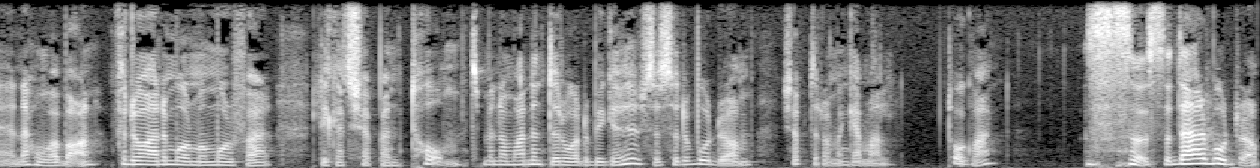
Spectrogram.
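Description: The voice has a dark, mellow tone with vocal fry and ordinary pitch variation. It moves at a very fast pace on a very clean recording with a silent background. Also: woman, fairly low pitch for a woman. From Sweden, Borås. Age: 50s. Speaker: TV presenter. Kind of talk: casual chat. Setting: home kitchen.

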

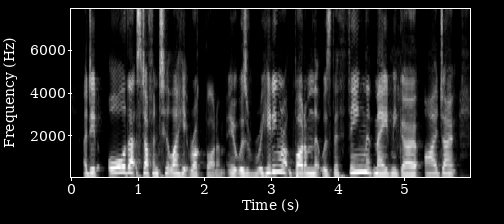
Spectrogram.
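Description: This woman talks at a fairly quick pace in a medium pitch, with ordinary pitch variation. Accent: Australian. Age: 30s. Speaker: gym owner. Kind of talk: casual chat.

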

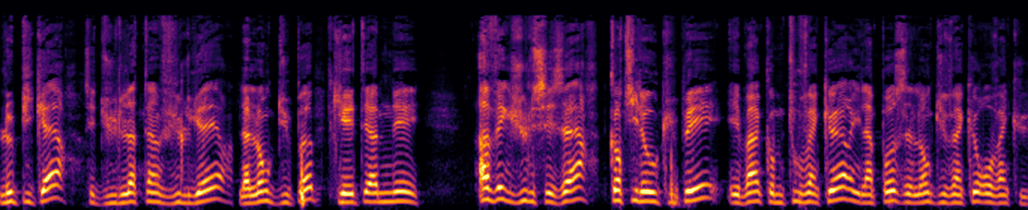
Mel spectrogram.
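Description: Man's high-pitched voice, fairly slow, with ordinary pitch variation and a dry, close sound with no echo. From northern France, Picardy. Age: 70s. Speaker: speaker on regional dialect. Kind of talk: interview monologue.

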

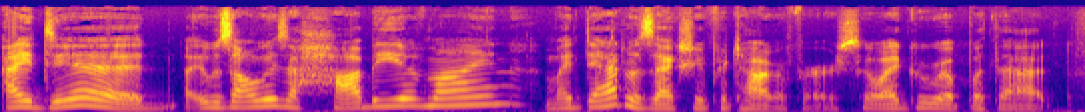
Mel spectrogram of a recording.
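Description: With an American accent, a woman speaks at a medium pitch with very wide pitch swings and hardly any pauses. The recording is very clean, with a silent background. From Minnesota, suburb of Minneapolis. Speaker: musician and photographer. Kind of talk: casual interview. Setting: home recording studio.

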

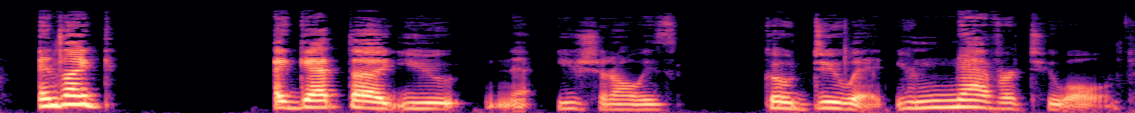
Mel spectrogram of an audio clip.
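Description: A woman with a plain, everyday voice speaks at a medium pitch and a fairly slow pace, with lively intonation and big swings in loudness. The sound is dry and close with no echo, on a very clean recording with a silent background. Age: 30s. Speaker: podcast co-host, parent. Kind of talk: casual chat.

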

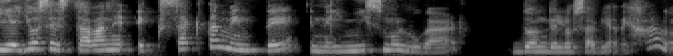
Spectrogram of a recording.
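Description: A woman talks at a fairly slow pace. Her intonation is lively and her tone animated. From Switzerland. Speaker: holistic therapist. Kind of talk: interview.

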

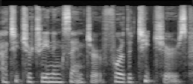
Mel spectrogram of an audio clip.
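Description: On a very clean recording with a silent background, a woman with a Glaswegian accent speaks in a fairly low pitch. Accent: Glaswegian Scottish. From Glasgow, Scotland. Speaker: architect. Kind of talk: casual chat.

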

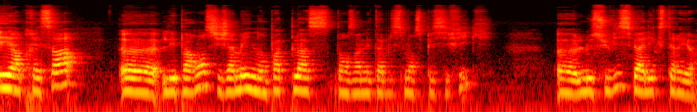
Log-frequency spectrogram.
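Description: The speaker has an ordinary speaking voice with ordinary pitch variation. Loudness swings widely from moment to moment. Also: woman, medium pitch for a woman, moderate pace. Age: 20s. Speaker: apprentice childcare assistant. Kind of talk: interview testimony.

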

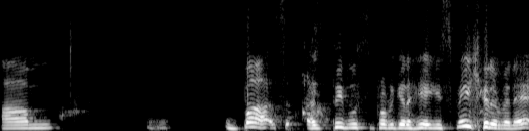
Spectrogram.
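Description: A woman speaks at a medium pitch. Her pitch varies in an ordinary way, and her pace is fairly slow.

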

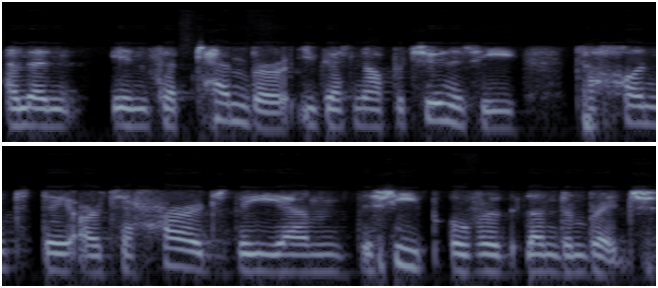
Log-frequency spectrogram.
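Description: With a Cork accent, a woman talks at a fairly quick pace in a very deep, low pitch and fairly even intonation. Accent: Irish (Cork). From Ireland. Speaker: Irish diaspora community leader. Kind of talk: radio interview. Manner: chatty.

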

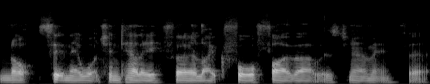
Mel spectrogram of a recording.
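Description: A man's dark, mellow tone with an English accent, at a moderate pace. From Britain. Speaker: podcast co-host. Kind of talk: casual chat.

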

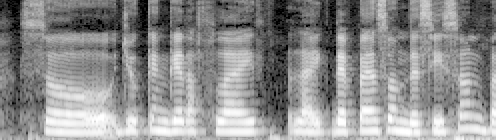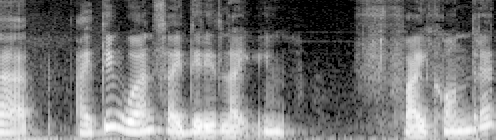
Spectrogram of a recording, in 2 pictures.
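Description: A woman with a Mexican accent at a fairly slow pace. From Mexico. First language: Spanish. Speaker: Mexican expat living in Ireland. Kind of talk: casual interview conversation.

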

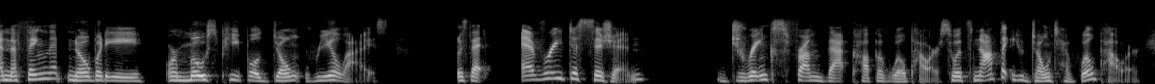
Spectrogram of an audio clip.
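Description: A woman speaks fairly slowly in a normal speaking voice, medium in pitch, with lively intonation. The sound is dry and close with no echo, against a quiet background. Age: 30s. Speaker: health coach. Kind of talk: casual interview.

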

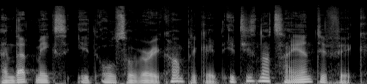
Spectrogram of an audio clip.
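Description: A man speaks with a very deep, low pitch. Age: 50s. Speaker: perfumer. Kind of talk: interview.

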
